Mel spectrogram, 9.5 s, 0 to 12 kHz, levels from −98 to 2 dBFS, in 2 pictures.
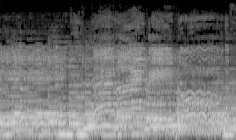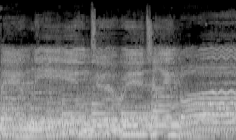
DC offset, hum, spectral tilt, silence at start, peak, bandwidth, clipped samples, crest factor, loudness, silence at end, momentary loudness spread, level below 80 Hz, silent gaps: under 0.1%; none; -7 dB/octave; 0 s; -8 dBFS; 9.4 kHz; under 0.1%; 12 dB; -21 LUFS; 0 s; 3 LU; -40 dBFS; none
